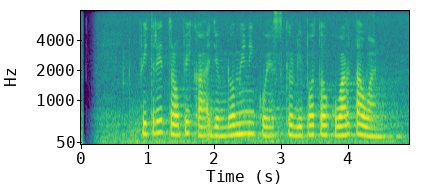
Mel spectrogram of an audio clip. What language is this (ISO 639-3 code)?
sun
